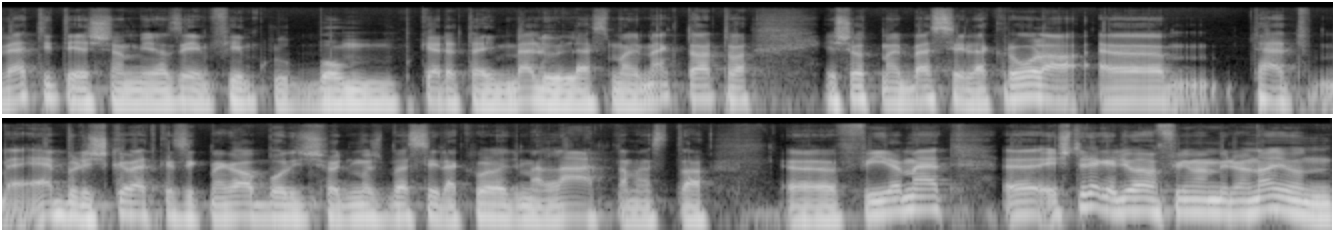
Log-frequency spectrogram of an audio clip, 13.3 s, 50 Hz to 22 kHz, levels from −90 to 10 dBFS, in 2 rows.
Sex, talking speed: male, 175 wpm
